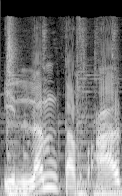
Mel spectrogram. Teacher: Bunyi nun sukun menjadi satu dengan lam dalam kata in lam.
